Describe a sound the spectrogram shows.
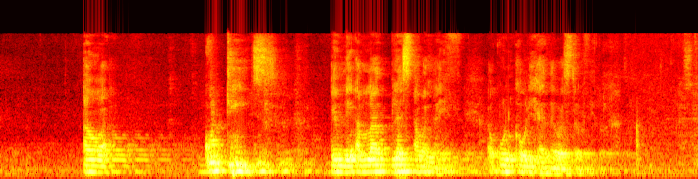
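A man preaches passionately into a microphone, his voice echoing through a loudspeaker.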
